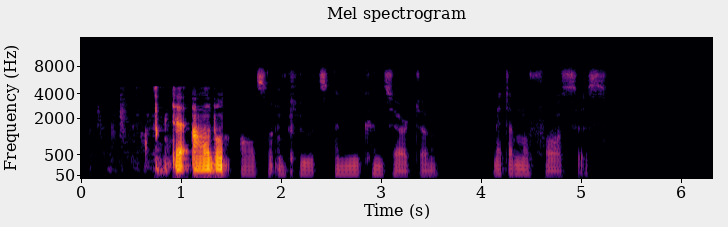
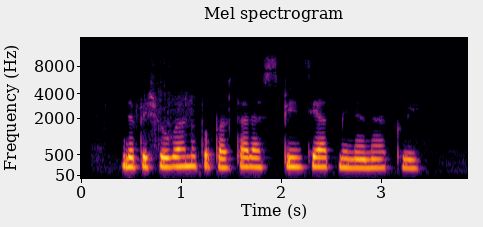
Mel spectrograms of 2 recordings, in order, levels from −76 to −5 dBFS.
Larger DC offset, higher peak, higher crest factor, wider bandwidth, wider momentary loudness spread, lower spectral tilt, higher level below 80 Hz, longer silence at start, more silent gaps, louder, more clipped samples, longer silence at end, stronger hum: neither; first, -2 dBFS vs -6 dBFS; first, 28 dB vs 16 dB; second, 8 kHz vs 10 kHz; first, 26 LU vs 10 LU; second, -6 dB/octave vs -8.5 dB/octave; first, -58 dBFS vs -72 dBFS; first, 0.75 s vs 0.4 s; neither; about the same, -23 LUFS vs -22 LUFS; neither; first, 1.15 s vs 0.5 s; neither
